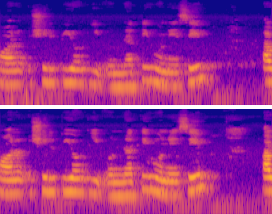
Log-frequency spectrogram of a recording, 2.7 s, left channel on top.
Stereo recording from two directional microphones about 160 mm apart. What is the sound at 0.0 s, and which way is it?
A woman's voice, 20° right (ahead or behind).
